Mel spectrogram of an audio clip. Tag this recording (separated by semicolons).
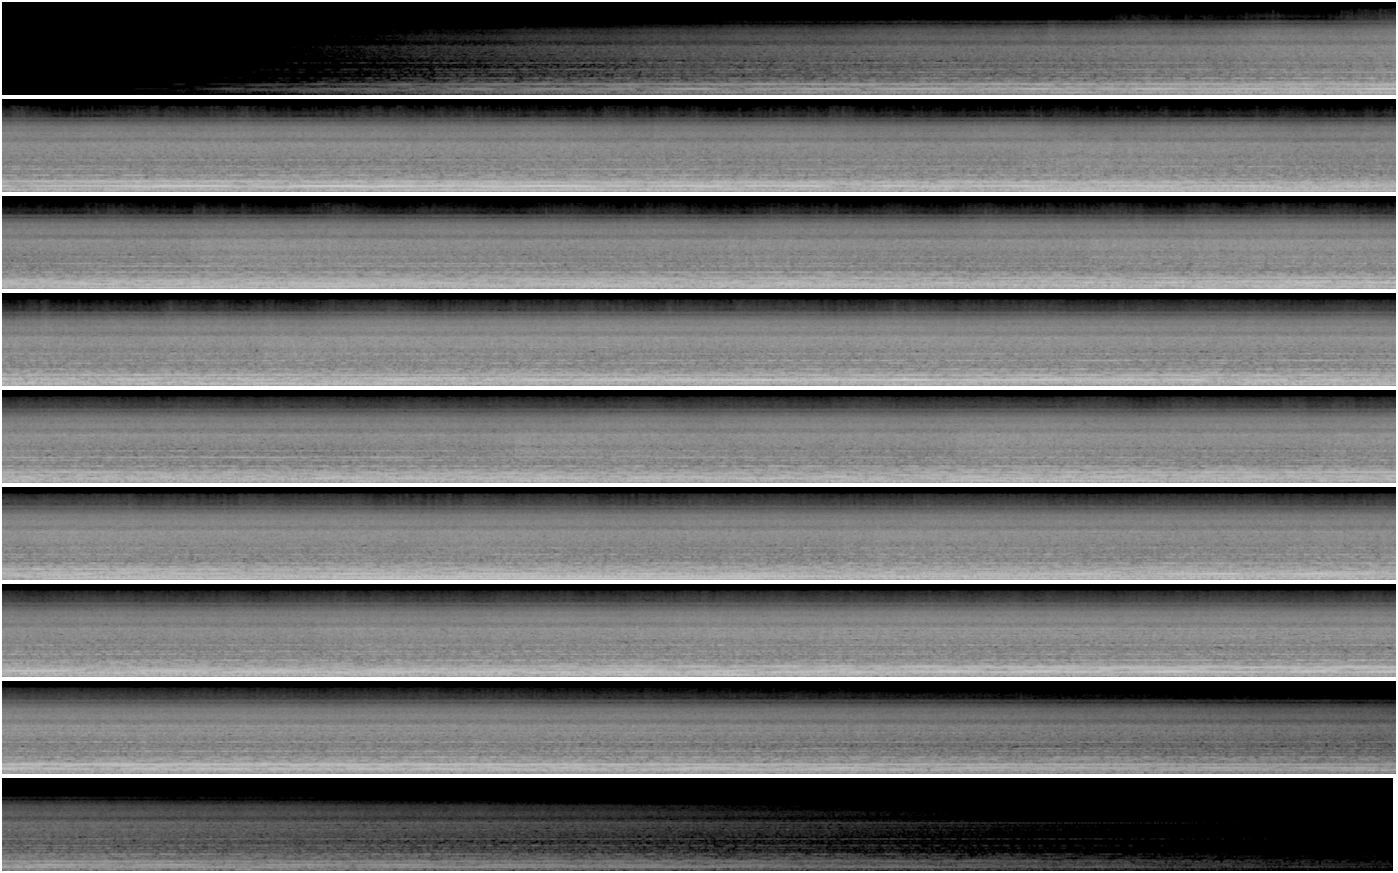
ambient; distortion; dreamy; drone; guitar; pad; shoegaze; texture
